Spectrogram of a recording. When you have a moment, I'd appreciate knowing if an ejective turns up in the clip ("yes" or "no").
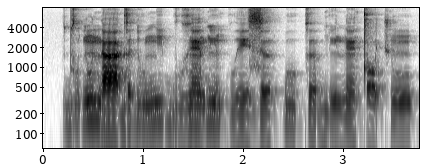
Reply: no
